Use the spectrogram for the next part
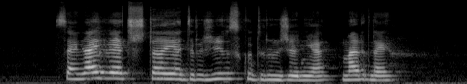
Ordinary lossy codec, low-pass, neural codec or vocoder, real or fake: none; none; codec, 44.1 kHz, 2.6 kbps, SNAC; fake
